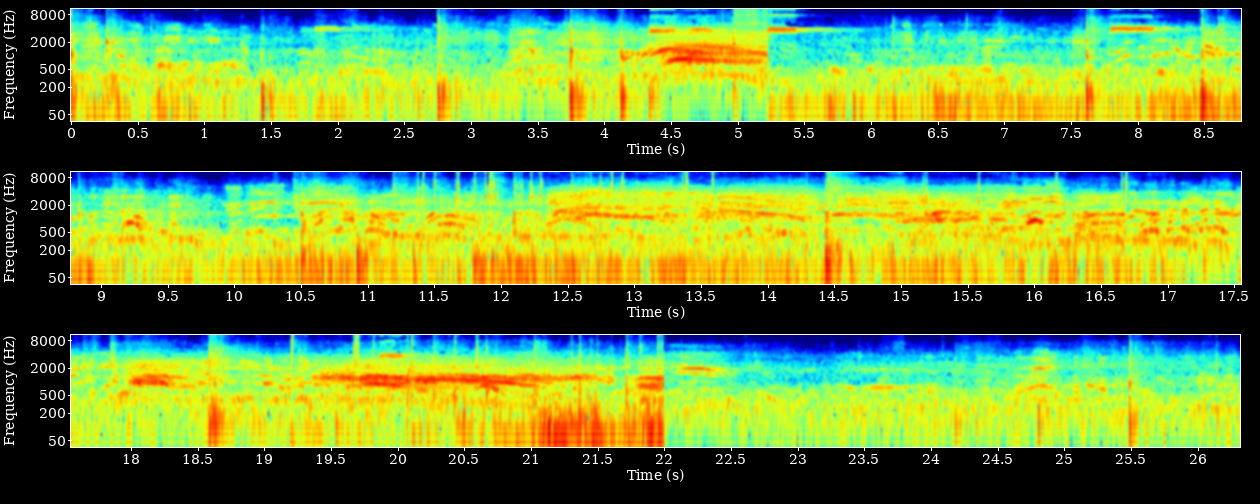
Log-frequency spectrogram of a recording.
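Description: A ball is struck with sharp slaps.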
